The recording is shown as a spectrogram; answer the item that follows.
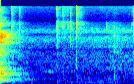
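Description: A few faint computer-keyboard keystrokes, typing a number into a spreadsheet cell and confirming it.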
